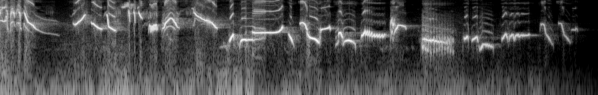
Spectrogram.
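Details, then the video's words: Contest white-rumped shama, caged, delivering a fierce song full of imitative fill: steep downslurred whistles and high squeaks, then chattering, bubbling notes and short rising whistles that fade toward the end. "siapa di gantang burung ganas full isian mewah"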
